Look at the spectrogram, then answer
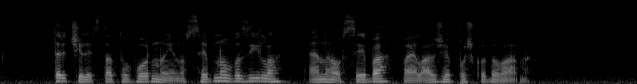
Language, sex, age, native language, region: Slovenian, male, 18-29, Slovenian, Drava region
